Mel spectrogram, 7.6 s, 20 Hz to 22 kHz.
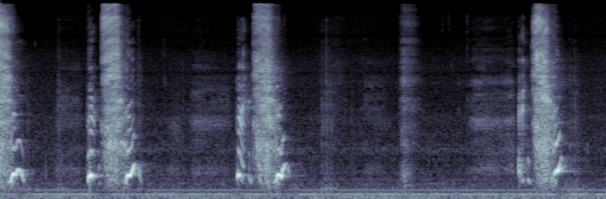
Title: Covered sneezing fit | 17 sneezes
